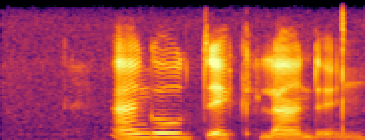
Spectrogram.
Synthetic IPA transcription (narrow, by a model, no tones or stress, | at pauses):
ãŋɡəldɛkʰlãndɪ̰̃ŋ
